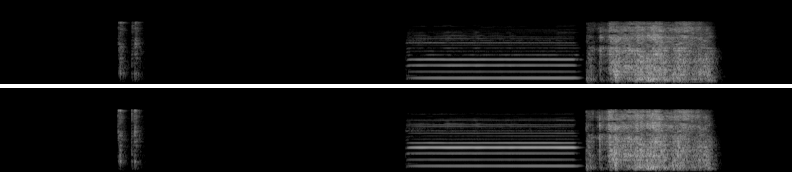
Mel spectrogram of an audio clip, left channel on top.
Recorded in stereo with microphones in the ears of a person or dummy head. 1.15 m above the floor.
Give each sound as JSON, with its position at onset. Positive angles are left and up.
{"t": 1.2, "sound": "a camera shutter", "side_deg": -50, "distance_m": 0.5}
{"t": 4.0, "sound": "a violin", "side_deg": -60, "distance_m": 1.3}
{"t": 5.9, "sound": "tearing paper", "side_deg": -70, "distance_m": 0.6}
